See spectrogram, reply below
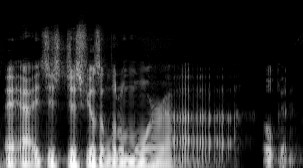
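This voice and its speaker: Young man, podcast co-host, casual chatty talk, rambling, fairly low voice. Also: fairly even intonation, normal speed, vocal fry, darkish tone. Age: young adult. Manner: easygoing, chatty, rambling with restarts. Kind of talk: casual chat.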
